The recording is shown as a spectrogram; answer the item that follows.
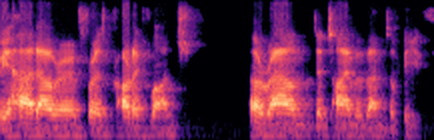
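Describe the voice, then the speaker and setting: A man with an American accent takes a fairly slow pace. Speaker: software developer. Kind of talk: interview. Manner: halting, many fillers.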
